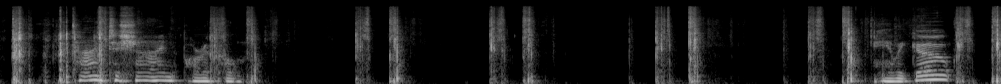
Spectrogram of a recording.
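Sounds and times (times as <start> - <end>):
cards being shuffled by hand: 0.0 - 10.0.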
